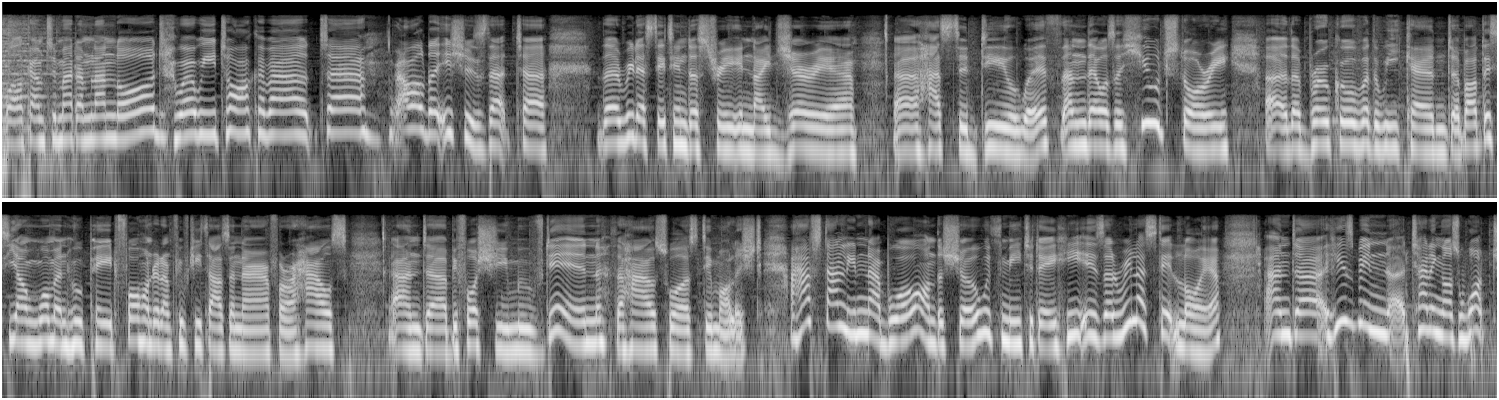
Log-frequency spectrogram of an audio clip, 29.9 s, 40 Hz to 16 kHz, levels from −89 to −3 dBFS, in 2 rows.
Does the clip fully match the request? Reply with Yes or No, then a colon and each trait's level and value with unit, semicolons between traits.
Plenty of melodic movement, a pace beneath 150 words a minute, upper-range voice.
No: wide, 6.9 semitones; average, 165 wpm; high, 200 Hz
